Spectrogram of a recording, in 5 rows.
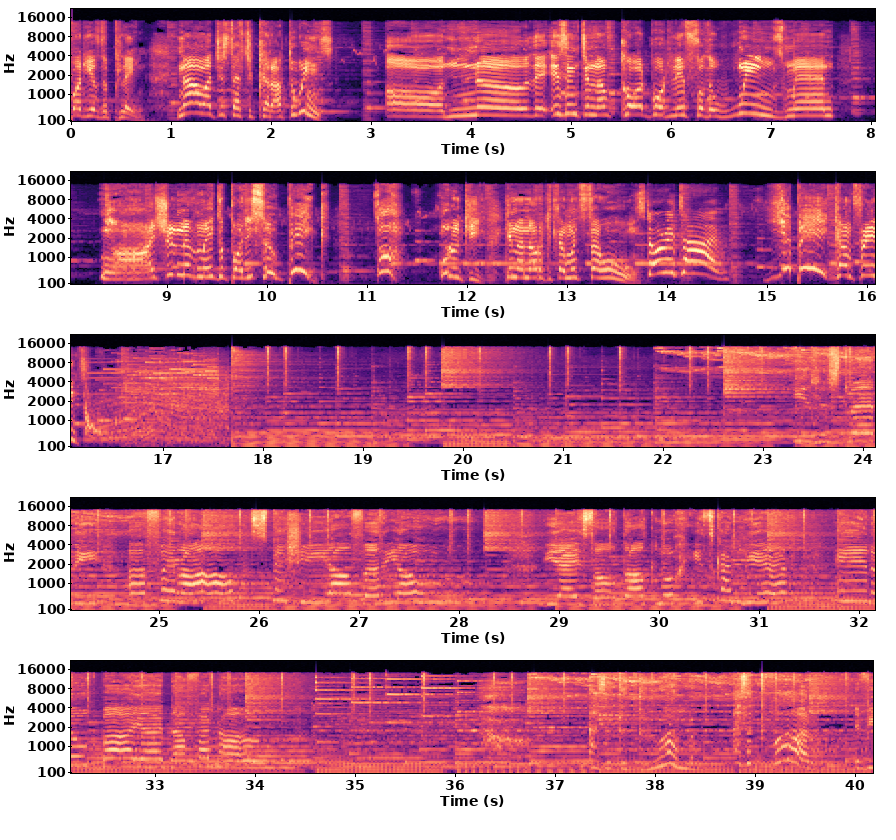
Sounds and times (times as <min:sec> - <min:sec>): Music for children: 0:00.0 - 0:40.1.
